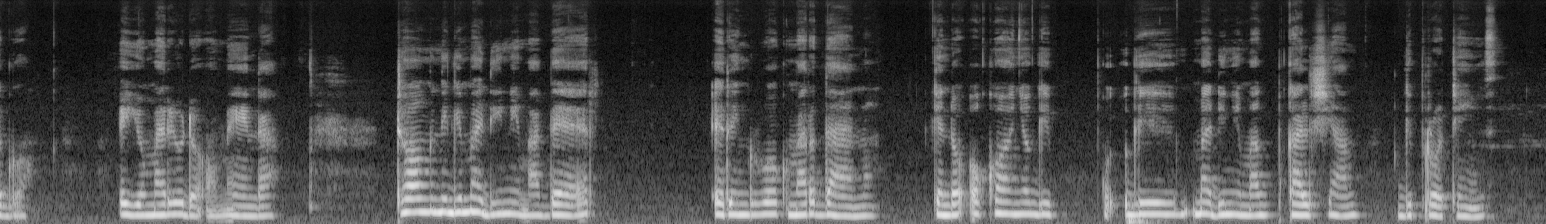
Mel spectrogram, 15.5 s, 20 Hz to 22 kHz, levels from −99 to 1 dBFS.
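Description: No technical faults can be heard anywhere in the recording.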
